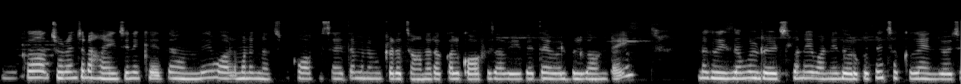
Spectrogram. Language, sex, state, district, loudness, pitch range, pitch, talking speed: Telugu, female, Telangana, Nalgonda, -16 LUFS, 255-285 Hz, 265 Hz, 180 wpm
